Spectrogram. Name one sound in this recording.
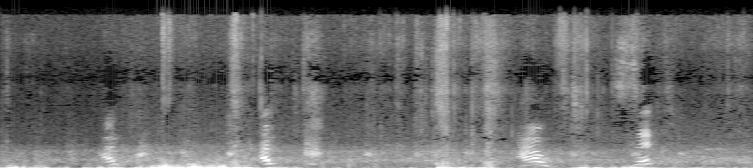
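A woman calls out to a dog nearby.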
